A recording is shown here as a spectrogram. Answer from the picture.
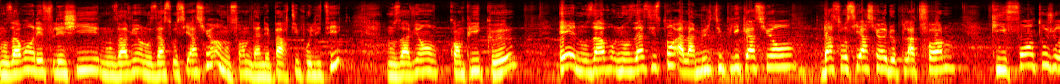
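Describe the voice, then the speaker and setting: Light background noise sits under the recording. A woman speaks at a moderate pace. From Mali. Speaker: association leader. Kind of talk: interview statement. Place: hall. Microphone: handheld.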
